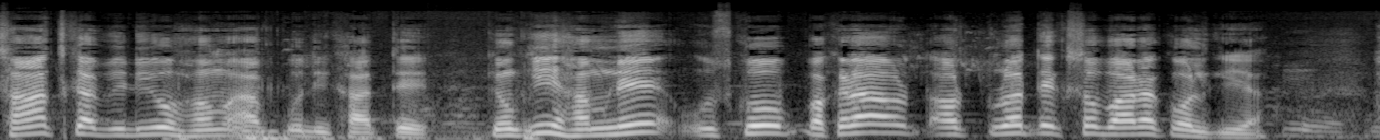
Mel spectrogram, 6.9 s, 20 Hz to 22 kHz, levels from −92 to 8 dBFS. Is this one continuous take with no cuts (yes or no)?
yes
